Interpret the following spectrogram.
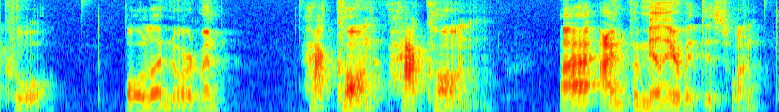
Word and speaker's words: Håkon: Hakon. I'm familiar with this one. Is it, or would it be pronounced Håkon? Håkon, I think? Because of Prince Håkon.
